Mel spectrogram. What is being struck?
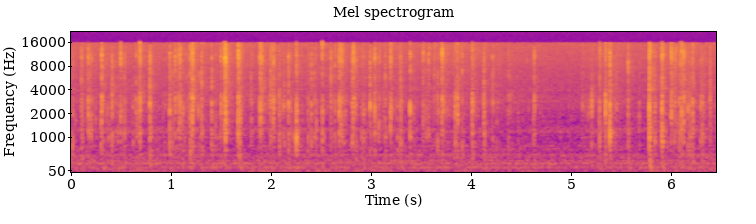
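Laptop keyboard with silicone cover.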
